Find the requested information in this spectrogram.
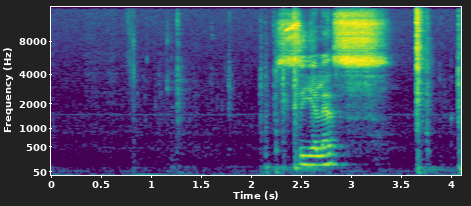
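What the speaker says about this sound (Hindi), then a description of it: "मैं प्रोग्राम को टाइप कर लेता हूँ" Rapid keystrokes on a computer keyboard while a QB64 program is typed, a cluster of quick clicks building to a dense burst then one last sharp tap, with brief talk over it.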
